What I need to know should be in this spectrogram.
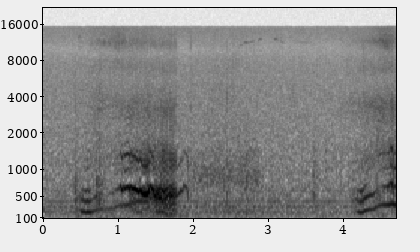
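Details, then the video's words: Betty, a pet cat, sleeping and making unusual noises: squeaky, wavering tonal sounds that rise and fall, with a louder warbling stretch near the middle and another soft rising squeak at the end, quiet in between. "Silly Betty snoring"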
